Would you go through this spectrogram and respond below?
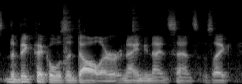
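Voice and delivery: ordinary talk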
